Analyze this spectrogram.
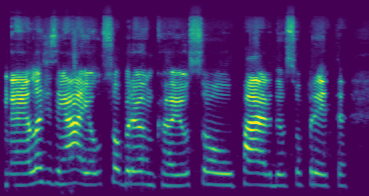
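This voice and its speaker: Her pace is moderate. This woman's voice sits high in pitch. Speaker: Portuguese teacher. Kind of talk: lecture.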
